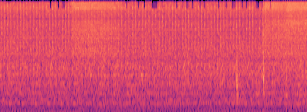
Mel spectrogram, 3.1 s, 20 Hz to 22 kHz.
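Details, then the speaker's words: Constant airy hiss or sucking noise from the engine bay over a slightly unsteady idle with occasional rev drops and hesitation on a 2006 Vauxhall Vectra-C Z18XER; owner suspects a failed PCV valve in the rocker cover. Removing the oil cap or dipstick worsens the suction. "And I can hear a slight sucking noise from the engine bay. Okay. You can probably hear the uh noise which appears coming from around here. I think it's the PCV valve."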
